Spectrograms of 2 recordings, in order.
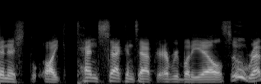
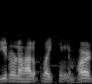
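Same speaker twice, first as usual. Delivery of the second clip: normal talking voice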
